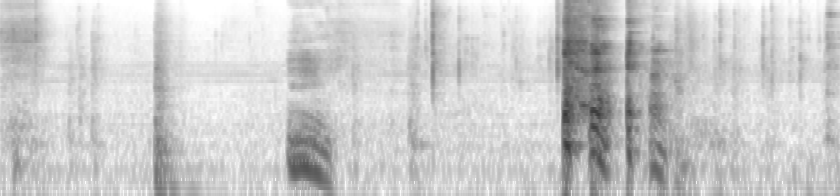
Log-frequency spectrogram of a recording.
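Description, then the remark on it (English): An old man coughs several times loudly right at the microphone without covering his mouth, a sharp single cough early on, then a harsher cluster of rapid hacking coughs near the end, with no talking. “The old man still doesn't have proper microphone etiquette in the cover of your mouth. Turn away. Shut the mic off.”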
